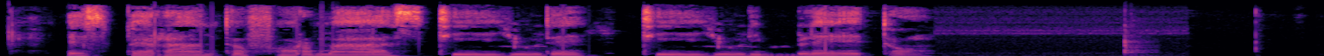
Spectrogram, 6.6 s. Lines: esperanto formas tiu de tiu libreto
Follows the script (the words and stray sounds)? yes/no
no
